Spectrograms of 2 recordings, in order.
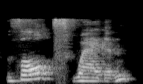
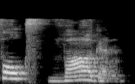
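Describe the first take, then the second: First: The word begins with a V sound. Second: The word begins with an F sound. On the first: The speaker calls it wrong. "what some people in English would call" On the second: The speaker calls it right. "is actually pronounced ... the V is pronounced as an F"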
